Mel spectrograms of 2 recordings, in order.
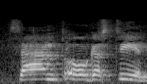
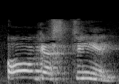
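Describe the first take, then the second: First: The name is said the American way. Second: The name is said in a non-American way.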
